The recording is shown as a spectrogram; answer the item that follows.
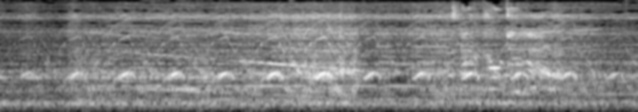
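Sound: police car siren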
